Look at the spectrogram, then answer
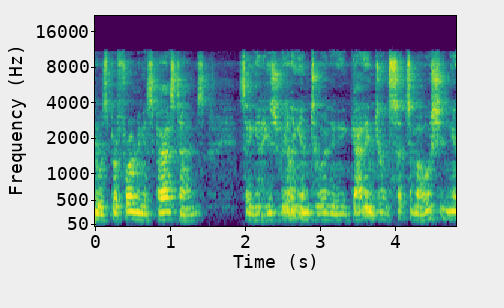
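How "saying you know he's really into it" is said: usual speaking voice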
